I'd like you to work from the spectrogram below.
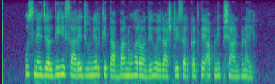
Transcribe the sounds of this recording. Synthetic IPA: ʊsneːd͡ʒəld̪iːɦiːsaːɾeːd͡ʒuːnijəɾkʰɪt̪aːbãːnũːɦəɾãːnd̪eːɦoːeːɾaːʃʈɾiːsəɾkəɾt̪eːʔa̰ːpɳiːpəʃaːnbəɽ̃aːiː

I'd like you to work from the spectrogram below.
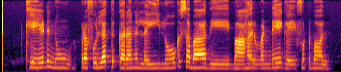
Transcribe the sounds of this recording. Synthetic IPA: kʰeːɖnũːpɾəpʰʊlət̪kəɾənləiːloːksəbaːd̪eːbaːɦəɾʋəɳɖeːɡəeːpʰʊʈbɔːl

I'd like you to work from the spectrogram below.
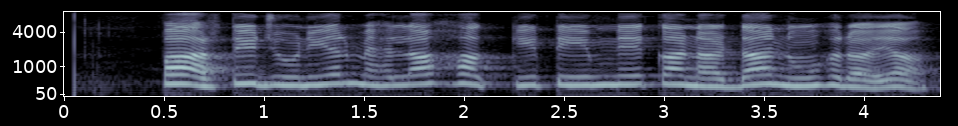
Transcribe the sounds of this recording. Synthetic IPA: paːɾt̪iːd͡ʒuːnijəɾmɛɦlaːɦəkːiːʈiːmneːkaːnaːɖãːnũːɦəɾaːjaː

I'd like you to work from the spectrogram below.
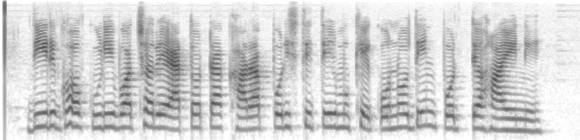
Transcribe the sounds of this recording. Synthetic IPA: d̪iɾɡʱokuɽibɔt͡ɕʰoɾeɛt̪oʈakʰaɾapːoɾist̪ʰit̪iɾmukʰekonod̪inpoɾt̪eɦɔeni

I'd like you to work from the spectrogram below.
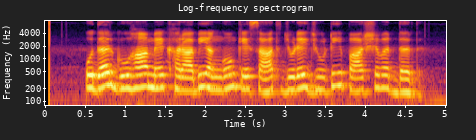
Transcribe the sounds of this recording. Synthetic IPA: ʊd̪əɾɡʊːɦamẽkʰɐɾaːbiɐ̃ŋɡõkesaːt̪ʰd͡ʒʊɽed͡ʒʱuːʈipaːɾʃəʋəɾd̪əɾd̪ʱ

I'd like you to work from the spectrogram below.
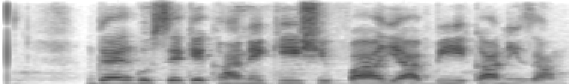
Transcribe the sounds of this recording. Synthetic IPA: ɣɛːɾɡʊsːekekʰaːnekiʃɪfajabiːkanɪzaːm

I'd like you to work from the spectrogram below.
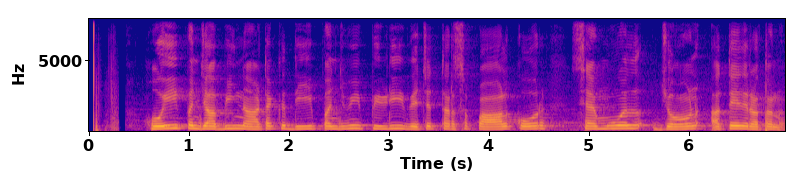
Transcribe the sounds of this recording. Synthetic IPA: hoːiːpəɲd͡ʒaːbiːnaːʈəkd̪iːpəɲd͡ʒʋĩːpiːɽiːʋɪt͡ʃt̪əɾsəpaːlkoːɾ | sɛːmuːəld͡ʒɔːnət̪eːɾət̪ən

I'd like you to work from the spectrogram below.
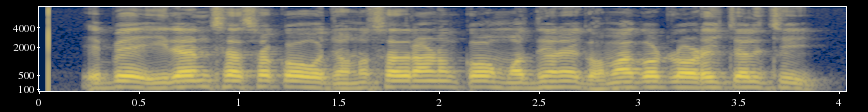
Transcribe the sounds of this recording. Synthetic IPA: ebeiɾansasɔkɔod͡ʒɔnosad̪ɾaɽ̃ɔŋkɔmɔd̪ʱjɔneɡʱɔmaɡɔʈlɔɽejt͡ʃalit͡ʃʰi

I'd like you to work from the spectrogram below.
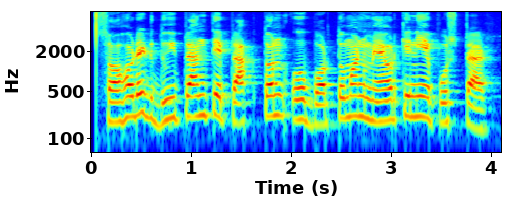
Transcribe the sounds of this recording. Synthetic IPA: ʃɔɦoɾeɾd̪ujpɾant̪epɾakt̪onobɔɾt̪omanmɛoɾkenijeposʈaɾ

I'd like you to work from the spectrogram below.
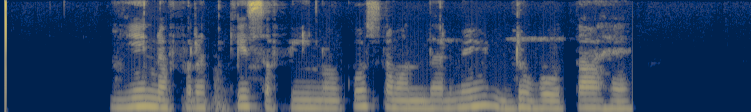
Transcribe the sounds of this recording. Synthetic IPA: jenɐfɾət̪kesɐfiːnõkosɐmə̃nd̪əɾmẽɖʱʊboːt̪aɦɛː

